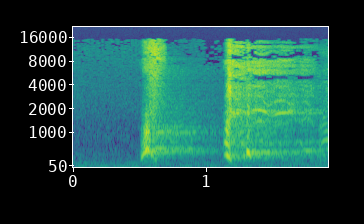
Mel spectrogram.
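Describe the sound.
A human voice imitating a dog's bark for a puppet show, two short woof-like yelps, the second a bit longer with a brief trailing tone after it.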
